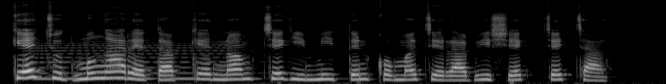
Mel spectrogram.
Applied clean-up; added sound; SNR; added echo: none; Keyboard (musical); 17 dB; none.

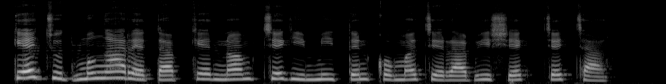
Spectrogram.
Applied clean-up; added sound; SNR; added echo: neural mask model DeepFilterNet 3.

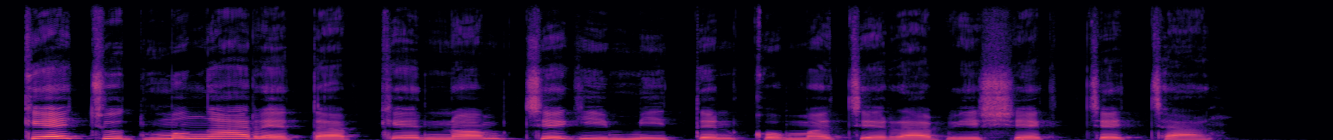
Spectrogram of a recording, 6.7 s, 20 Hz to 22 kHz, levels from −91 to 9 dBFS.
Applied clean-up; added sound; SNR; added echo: neural mask model Resemble Enhance denoiser.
